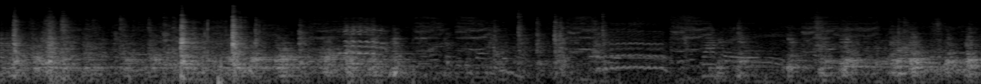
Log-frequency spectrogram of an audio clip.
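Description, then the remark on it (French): A small group of ewes bleat repeatedly in summer, several overlapping calls with steady farmyard background noise and occasional clatter throughout. “Alors l'été, il y a toujours un petit lot de brebis qui restent là sur place, parce qu'il y a ou des agneaux trop petits ou des bêtes trop faibles.”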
